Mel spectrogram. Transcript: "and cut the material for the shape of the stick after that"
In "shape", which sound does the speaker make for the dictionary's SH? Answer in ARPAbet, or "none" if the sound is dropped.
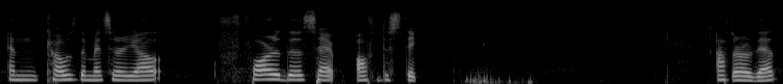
S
